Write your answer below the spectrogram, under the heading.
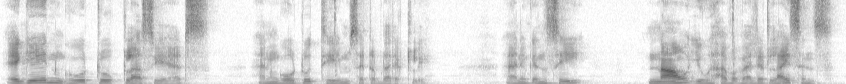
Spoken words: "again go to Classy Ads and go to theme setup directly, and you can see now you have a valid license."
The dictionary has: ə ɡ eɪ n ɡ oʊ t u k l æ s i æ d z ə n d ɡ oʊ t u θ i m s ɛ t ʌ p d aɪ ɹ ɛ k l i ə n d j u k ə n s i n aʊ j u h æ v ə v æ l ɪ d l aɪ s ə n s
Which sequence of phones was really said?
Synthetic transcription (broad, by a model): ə ɡ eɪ n ɡ oʊ t u k l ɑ s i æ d s ə n d ɡ oʊ t u t i m s ɛ t ʌ p d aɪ ɹ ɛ k l i ə n d j u k ə n s i n aʊ j u h æ v ə v æ l ɪ d l aɪ s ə n s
